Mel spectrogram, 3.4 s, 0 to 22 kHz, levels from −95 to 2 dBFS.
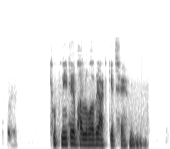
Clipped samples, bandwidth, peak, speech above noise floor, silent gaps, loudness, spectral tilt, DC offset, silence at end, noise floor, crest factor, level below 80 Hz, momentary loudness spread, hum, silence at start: under 0.1%; 4.6 kHz; -2 dBFS; over 74 dB; none; -18 LUFS; -11 dB/octave; under 0.1%; 0.5 s; under -90 dBFS; 18 dB; -56 dBFS; 14 LU; none; 0.15 s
